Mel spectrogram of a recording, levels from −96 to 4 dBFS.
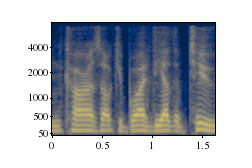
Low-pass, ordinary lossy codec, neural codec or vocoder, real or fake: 7.2 kHz; MP3, 48 kbps; codec, 16 kHz in and 24 kHz out, 0.4 kbps, LongCat-Audio-Codec, four codebook decoder; fake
